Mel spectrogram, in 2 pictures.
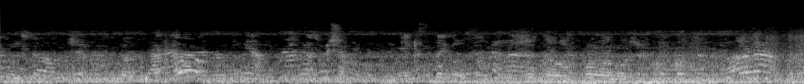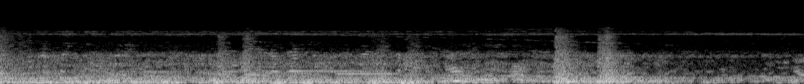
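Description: A tram rolls and rumbles along its tracks.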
